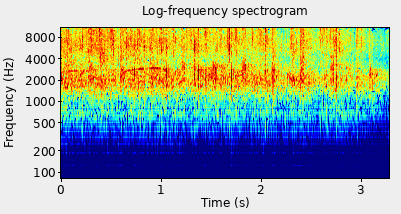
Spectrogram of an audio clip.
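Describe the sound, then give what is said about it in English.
A church crowd applauds its staff leaders steadily, a dense, even wash of many hands clapping at once, holding at a strong, constant level throughout with no voices standing out. “Can y'all give it up for these guys right here?”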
